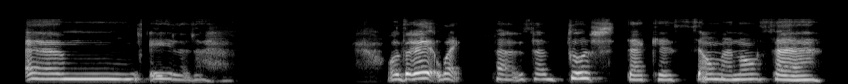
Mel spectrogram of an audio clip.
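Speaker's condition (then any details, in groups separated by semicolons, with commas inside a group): Cerebral palsy; spastic diplegic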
